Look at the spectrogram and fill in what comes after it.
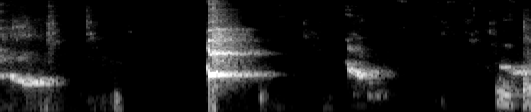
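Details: Seven-week-old Cavalier King Charles Spaniel puppies from Daisy's litter in an indoor home puppy pen give short, high, tonal whimpers that slide downward, spaced by silences, one sharper squeal in the middle, a faint voice near the end.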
